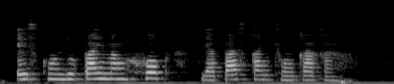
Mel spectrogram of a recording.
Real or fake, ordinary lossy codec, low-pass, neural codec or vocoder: real; MP3, 32 kbps; 10.8 kHz; none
